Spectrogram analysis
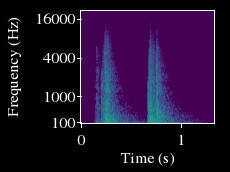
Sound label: step military march stop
